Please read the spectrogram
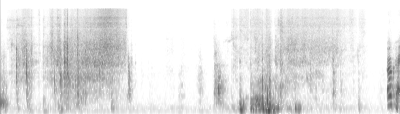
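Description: A sheet of brown kraft paper used as a paint palette being crumpled and folded as it is moved: two bouts of paper rustling with a short quiet gap between.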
